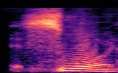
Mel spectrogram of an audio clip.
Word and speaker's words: sword: The W is silent, motherfucker. – Sword. – Yeah, it's sword.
